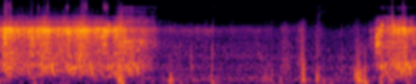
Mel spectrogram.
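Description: Water pours and splashes in Minecraft from a bucket, a bright hissing gush for about a second and a half, then fading to quiet with a few soft clicks and a final splashy burst.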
